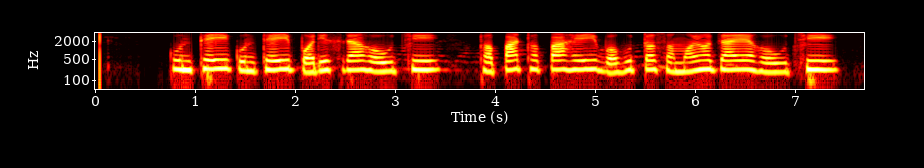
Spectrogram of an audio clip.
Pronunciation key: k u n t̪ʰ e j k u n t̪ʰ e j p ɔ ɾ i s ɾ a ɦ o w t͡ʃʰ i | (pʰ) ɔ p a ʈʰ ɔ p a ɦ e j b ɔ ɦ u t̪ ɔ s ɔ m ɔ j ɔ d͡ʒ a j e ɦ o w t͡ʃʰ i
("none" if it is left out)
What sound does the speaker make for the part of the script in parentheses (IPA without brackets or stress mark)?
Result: ʈʰ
